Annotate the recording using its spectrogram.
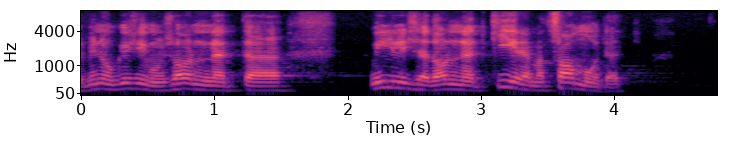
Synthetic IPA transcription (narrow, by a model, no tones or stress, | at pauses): minukysimuso̞nːet̪ː | milːis̬e̞d̪o̞nːe̞d̪̥kiːɾe̞mɑd̪̥sɑmːud̪̥e̞t̪ː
